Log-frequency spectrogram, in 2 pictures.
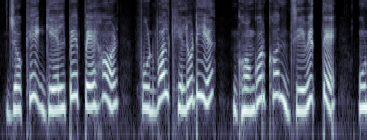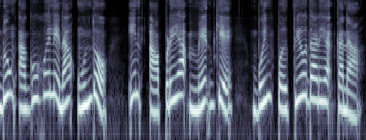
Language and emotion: Santali, surprised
